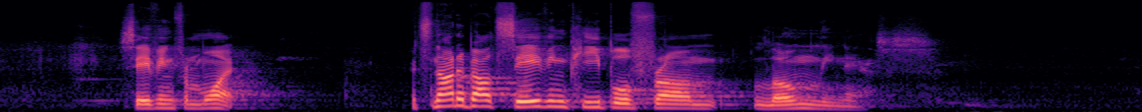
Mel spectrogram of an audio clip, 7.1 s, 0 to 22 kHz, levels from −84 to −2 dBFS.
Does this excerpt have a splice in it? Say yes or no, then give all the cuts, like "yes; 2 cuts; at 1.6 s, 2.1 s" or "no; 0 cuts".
yes; 1 cut; at 2.4 s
